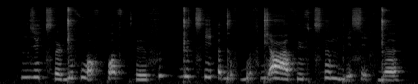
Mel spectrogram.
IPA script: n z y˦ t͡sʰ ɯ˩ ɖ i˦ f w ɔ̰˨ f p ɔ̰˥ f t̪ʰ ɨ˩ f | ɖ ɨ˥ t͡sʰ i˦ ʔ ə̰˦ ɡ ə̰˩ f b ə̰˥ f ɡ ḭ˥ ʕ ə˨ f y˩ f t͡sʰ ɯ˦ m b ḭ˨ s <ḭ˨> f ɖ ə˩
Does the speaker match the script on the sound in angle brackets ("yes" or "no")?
no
